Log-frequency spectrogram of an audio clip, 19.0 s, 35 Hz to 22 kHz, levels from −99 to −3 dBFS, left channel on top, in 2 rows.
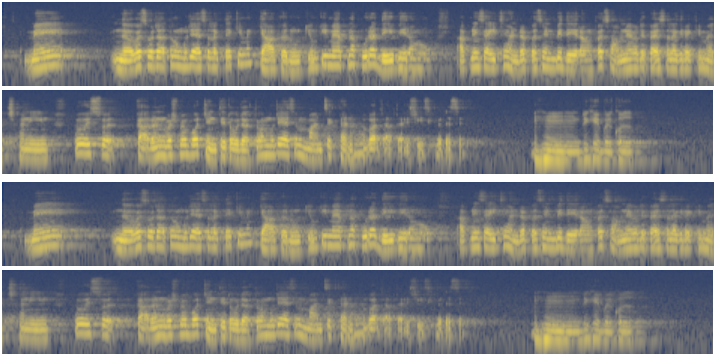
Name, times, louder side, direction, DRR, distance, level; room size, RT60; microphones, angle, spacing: voice 1, 0.3-0.8 1.5-11.0 11.3-15.6, left 3 dB, 35° left, 6 dB, 0.7 m, -23 dB
voice 2, 16.5-17.9, left 2 dB, 70° left, 10 dB, 1.2 m, -28 dB
28.5 x 22.5 x 6.5 m, 1.5 s
head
